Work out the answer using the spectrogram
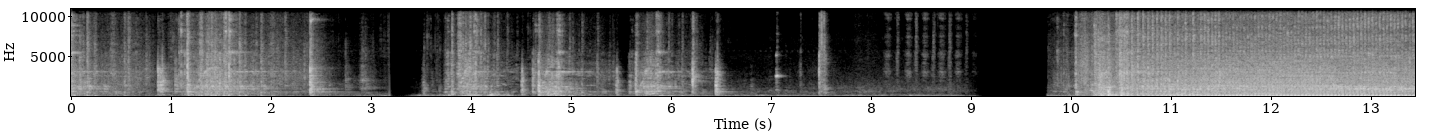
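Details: Craftsman snowblower small engine, sat two years with old fuel, bowl drained and fresh gas added, choke turned off: several rough pulls and brief stumbles, then it catches and settles into a steady, even run; running properly.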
